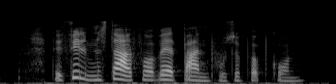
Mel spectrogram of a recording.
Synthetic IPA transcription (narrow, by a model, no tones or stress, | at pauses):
ʋe̝fil̰mn̩sd̥ɑ̰̈ːd̥fɒæʋæɐed̥̚b̥ɑ̰̈ːnpʰusəpʰɒ̽b̥ɡ̥ɔn̰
